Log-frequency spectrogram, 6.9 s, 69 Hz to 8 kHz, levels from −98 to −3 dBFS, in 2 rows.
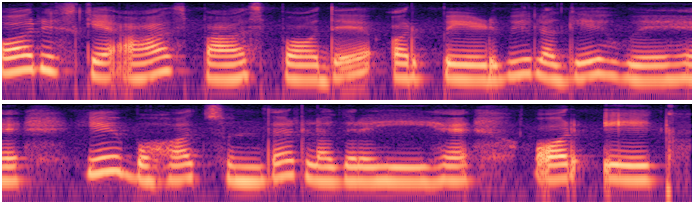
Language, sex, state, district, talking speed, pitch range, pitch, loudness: Hindi, female, Uttar Pradesh, Muzaffarnagar, 165 wpm, 195-225 Hz, 205 Hz, -19 LUFS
